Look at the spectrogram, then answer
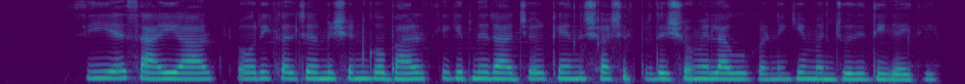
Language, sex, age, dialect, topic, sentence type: Hindi, female, 31-35, Hindustani Malvi Khadi Boli, banking, question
